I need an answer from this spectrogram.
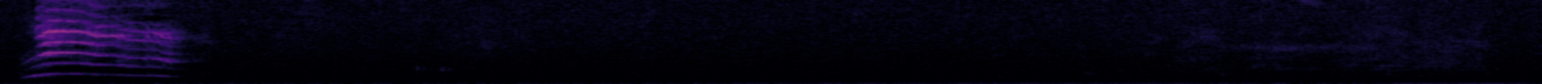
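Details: Single brief, high meow that bends downward, from a cat in a quiet indoor room during morning nursing and play time with Shelby, a roughly two-year-old mother cat, and her three-month-old kittens; only faint room hiss follows.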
